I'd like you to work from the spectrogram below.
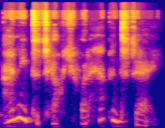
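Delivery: hushed whisper. Retold or imitated. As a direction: whisper it like a secret. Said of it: "And I say".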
